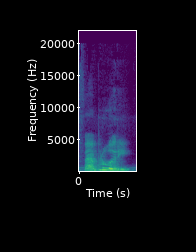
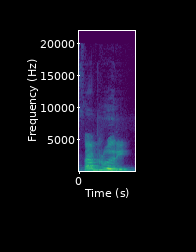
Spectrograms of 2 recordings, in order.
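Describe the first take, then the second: Both takes have the same delivery.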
